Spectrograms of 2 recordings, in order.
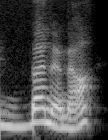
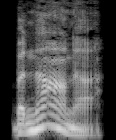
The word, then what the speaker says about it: banana: vous allez voir que on a un petit e à l'envers ça correspond au son cha donc on prononce be na non vous allez également pouvoir écouter en appuyant sur les scè banana banana banana donc ce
